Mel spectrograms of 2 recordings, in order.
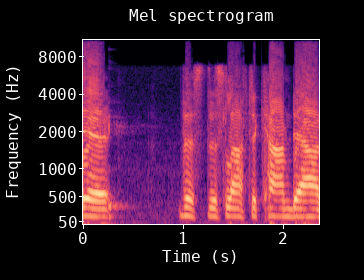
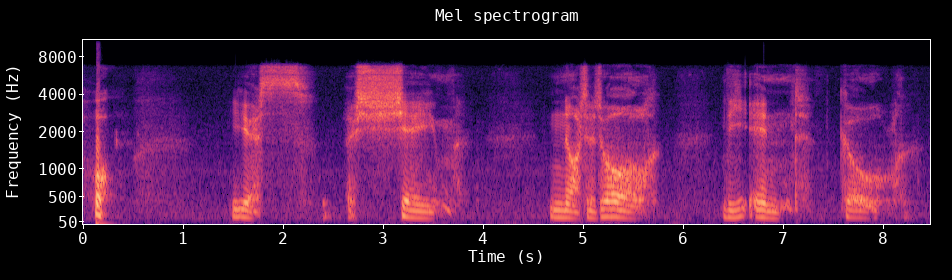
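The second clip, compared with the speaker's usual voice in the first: drawn-out, slow, breathy, mysterious laughing whisper; 3 semitones lower, 9 dB quieter than usual. Voicing a laughing hidden voice answering a player. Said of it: "You hear the laugh again".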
